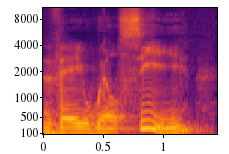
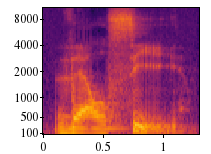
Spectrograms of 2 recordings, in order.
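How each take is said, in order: First: They and will are said as two full words. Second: They and will merge into one contracted word. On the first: "instead of saying they will see" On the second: "native speakers would say they'll see"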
